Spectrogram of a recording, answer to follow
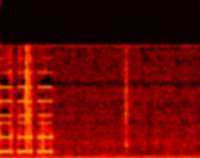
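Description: Radenso RC M radar detector controller sounding its laser alert: rapid short beeps at one pitch, about six a second, that cut off about half a second in. It signals that the paired AntiLaser Priority has detected laser from the front; afterwards only a faint low hum remains.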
